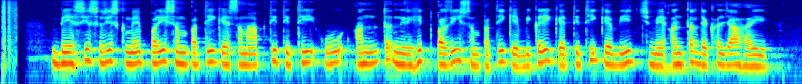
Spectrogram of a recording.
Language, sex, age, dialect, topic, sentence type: Magahi, male, 18-24, Central/Standard, agriculture, statement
